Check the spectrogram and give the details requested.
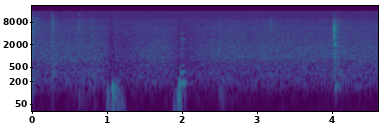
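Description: Soft chewing of a mouthful of kwek-kwek (battered fried quail eggs) over a steady hiss, with two low thumps between one and two seconds in and a sharp click about four seconds in as more pieces are skewered on a bamboo stick.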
